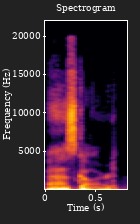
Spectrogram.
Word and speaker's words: 4564RD: Yes, those are a bunch of numbers, but believe it or not, 4564RD is pronounced Asgard.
